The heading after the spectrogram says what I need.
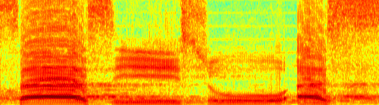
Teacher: Kalau sin, dia ujung lidah nempel di gigi seri bawah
